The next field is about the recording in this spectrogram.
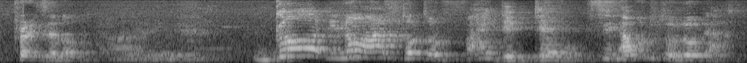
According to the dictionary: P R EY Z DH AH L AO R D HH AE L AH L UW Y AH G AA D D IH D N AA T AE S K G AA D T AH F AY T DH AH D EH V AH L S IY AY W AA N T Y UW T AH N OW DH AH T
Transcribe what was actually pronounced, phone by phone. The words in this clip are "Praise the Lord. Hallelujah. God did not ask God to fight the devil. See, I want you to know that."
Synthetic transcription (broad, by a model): P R EY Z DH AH L AO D G AA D D IH D N AA T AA S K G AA T AH F AY T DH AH D EH V AH L S IY AY W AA N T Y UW T AH N OW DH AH T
